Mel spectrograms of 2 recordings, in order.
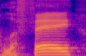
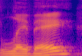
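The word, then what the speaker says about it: Laufey: legit, God of War Lafay or I guess the right way to say is Lebe.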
